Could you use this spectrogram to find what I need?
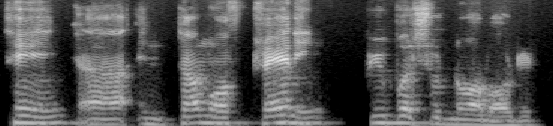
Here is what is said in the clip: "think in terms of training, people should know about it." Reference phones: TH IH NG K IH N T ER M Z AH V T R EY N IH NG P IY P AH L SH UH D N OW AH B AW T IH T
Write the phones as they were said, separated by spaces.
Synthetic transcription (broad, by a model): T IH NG IH N T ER M AH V T R EY N IH NG P IY P AH L SH UH D N OW AH B AW T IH T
